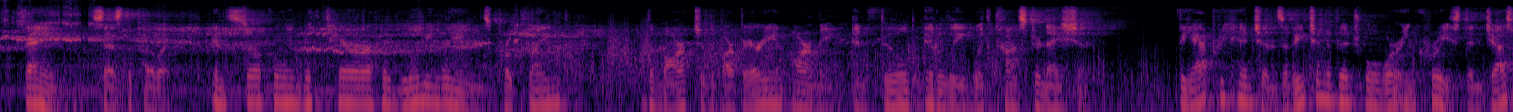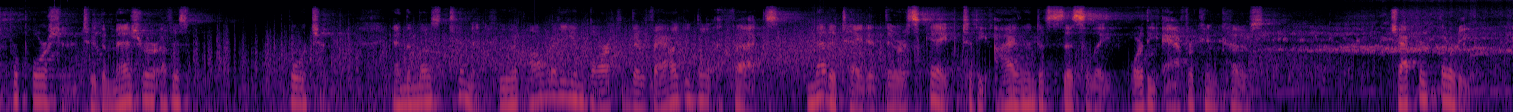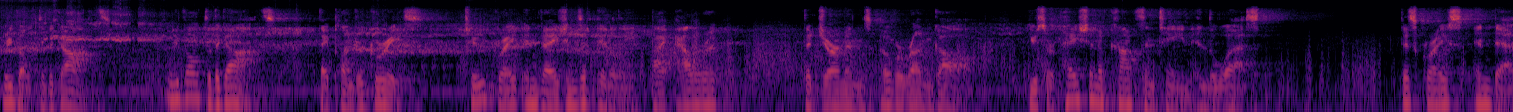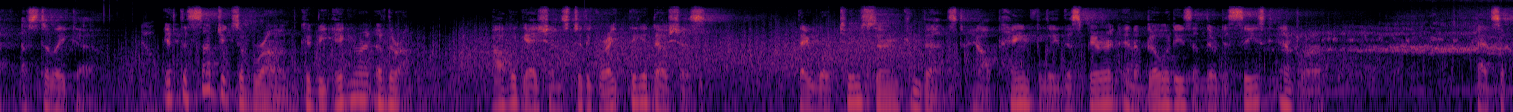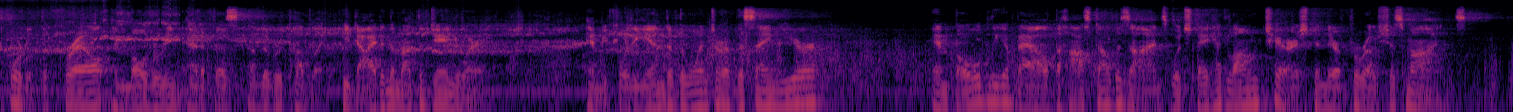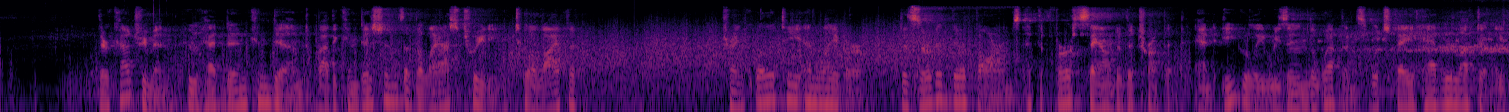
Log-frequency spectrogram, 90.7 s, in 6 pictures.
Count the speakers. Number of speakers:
1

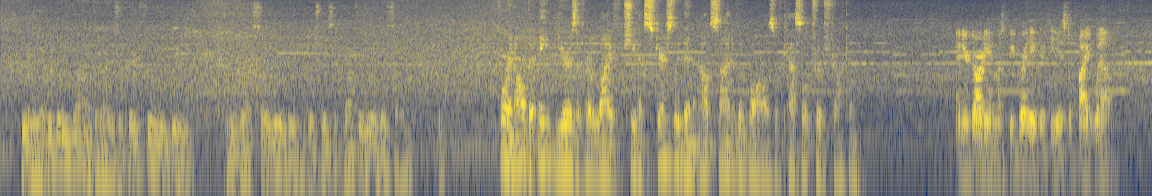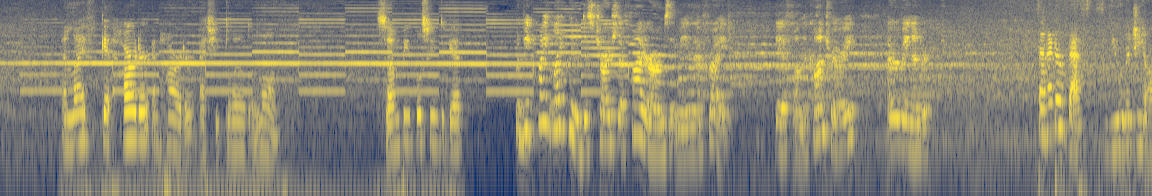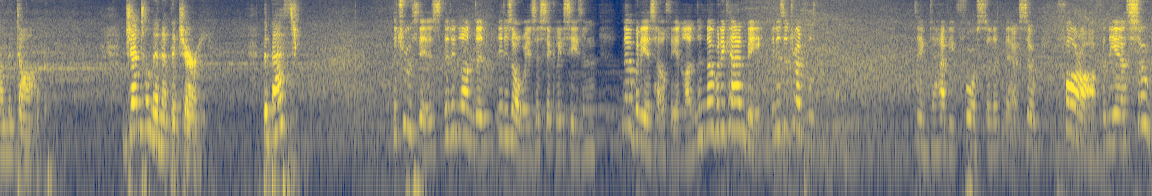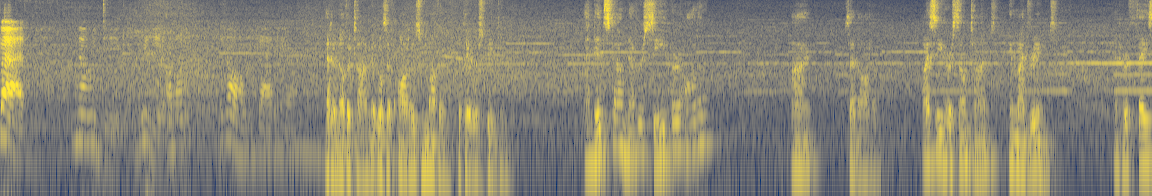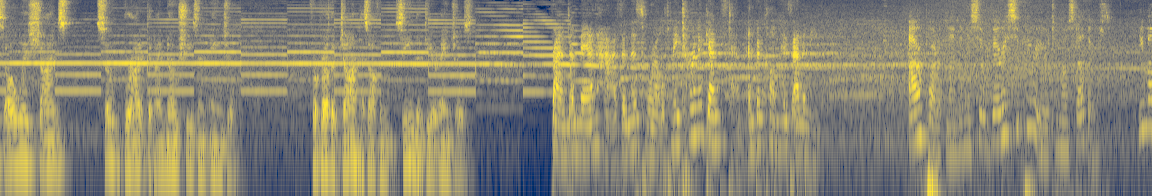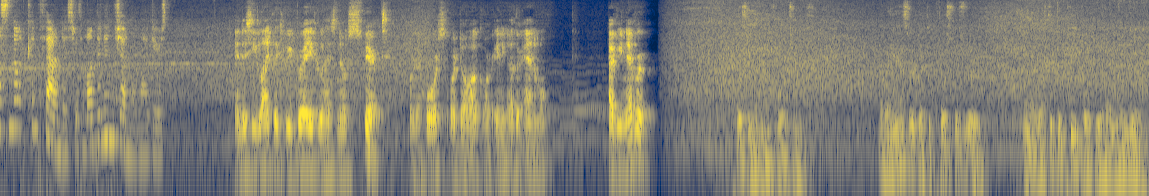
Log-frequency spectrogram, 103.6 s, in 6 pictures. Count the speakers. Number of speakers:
7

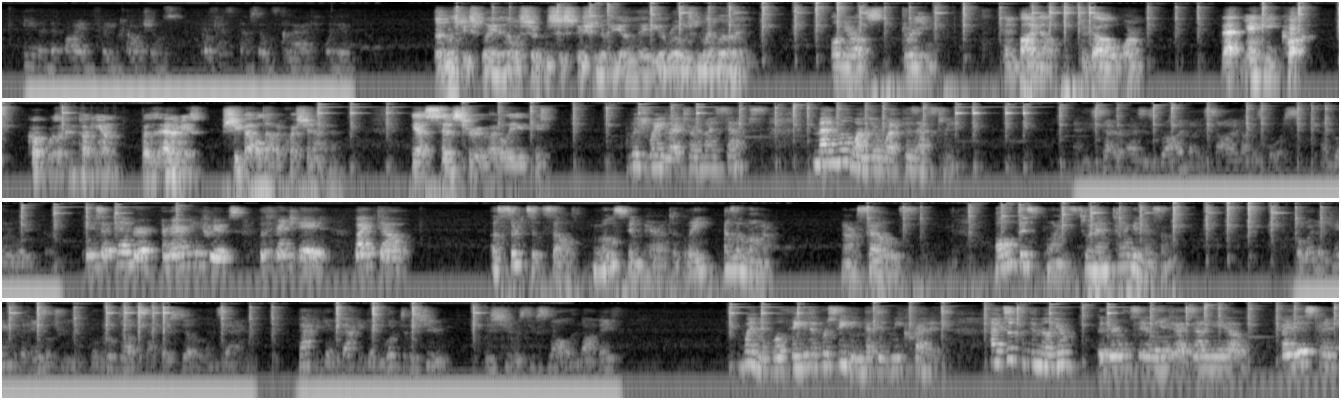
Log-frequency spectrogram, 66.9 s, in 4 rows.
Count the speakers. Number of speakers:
9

